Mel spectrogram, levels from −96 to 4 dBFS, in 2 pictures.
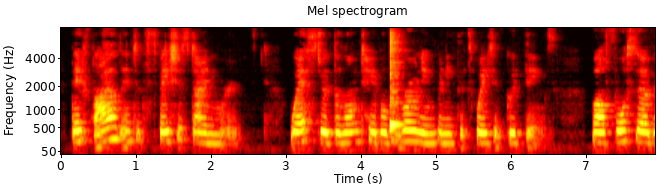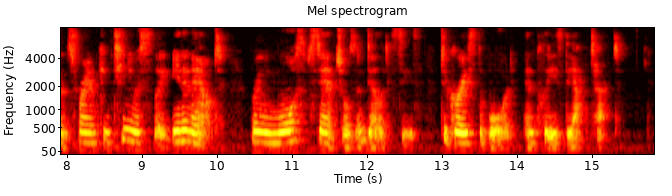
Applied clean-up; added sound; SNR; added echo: none; Cowbell; 1 dB; reverberation time 0.2 s.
